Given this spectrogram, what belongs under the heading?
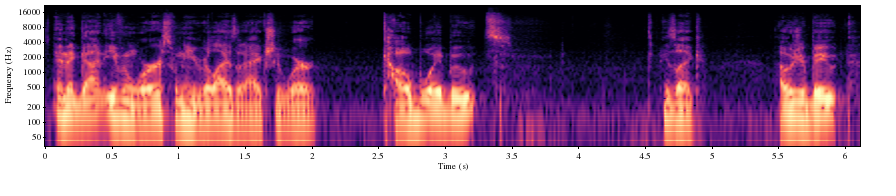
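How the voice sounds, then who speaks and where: A man's voice: mid-range voice, fairly even intonation, normal speed, darkish tone, dry recording. A man from Wisconsin with a Wisconsin accent, rambling in casual live-stream chat with viewers, laughing often and swearing casually.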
